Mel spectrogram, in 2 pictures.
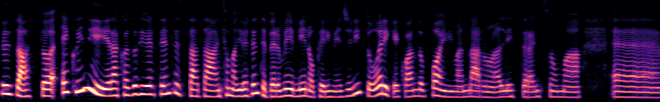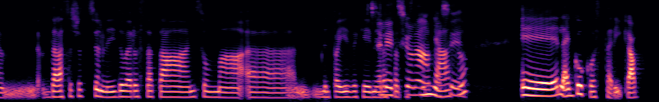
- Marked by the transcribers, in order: none
- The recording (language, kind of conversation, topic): Italian, podcast, Puoi raccontarmi di un incontro casuale che si è trasformato in un’amicizia?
